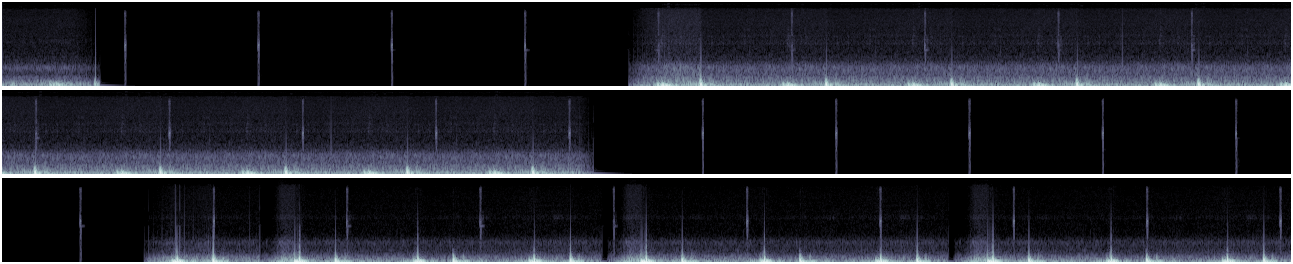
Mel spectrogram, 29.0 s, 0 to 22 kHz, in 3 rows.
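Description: Regular low heart thumps through a stethoscope, about 66 beats a minute, with gaps of silence between listening periods.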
